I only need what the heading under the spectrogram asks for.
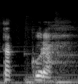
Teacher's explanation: The ta is a retroflex consonant, thus the Visarga becomes the retroflex fricative, or sha. Thus the sentence becomes Krishnash Takura.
